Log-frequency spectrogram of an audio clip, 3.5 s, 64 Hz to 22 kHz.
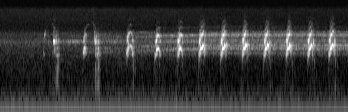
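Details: A male White-tailed eagle calling at a nest in Latvia on 23 September 2017 at 14:12, with another male nearby: a run of yelping, nasal notes, spaced at first and then quickening to about four a second, over a faint low hum.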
